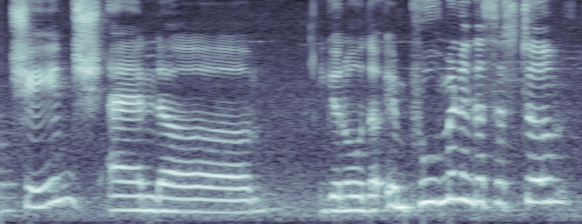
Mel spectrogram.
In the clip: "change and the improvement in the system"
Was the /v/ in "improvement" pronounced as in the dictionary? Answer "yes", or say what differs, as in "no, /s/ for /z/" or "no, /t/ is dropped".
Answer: yes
